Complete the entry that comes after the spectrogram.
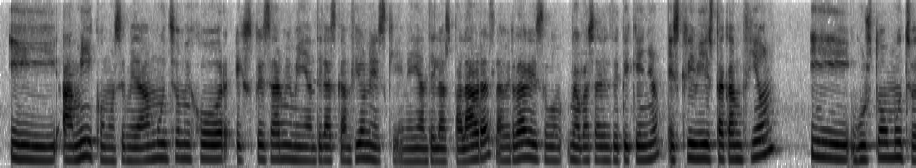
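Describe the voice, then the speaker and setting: A woman speaks in a plain, everyday voice at a moderate pace. Her pitch is medium and her intonation fairly even. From Basque Country, Villabona. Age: 20s. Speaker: singer. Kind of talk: recorded self-introduction.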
